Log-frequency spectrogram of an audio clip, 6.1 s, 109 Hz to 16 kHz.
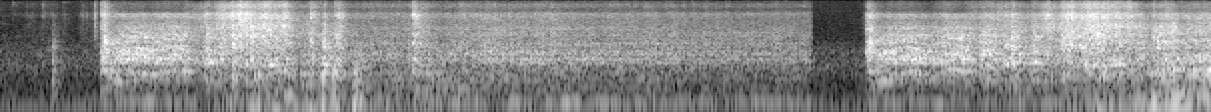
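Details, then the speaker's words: Carbureted car, carburetor recently rebuilt and being tuned, cold day before a blizzard: engine catches and settles into a steady, slightly raised idle with an even exhaust note; normal cold fast idle, roughly 10 minutes of warm-up needed before adjusting. "so right now we are in fast idle which is what the car does when it's super cold outside it needs to warm up so that we can turn it down a little bit"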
